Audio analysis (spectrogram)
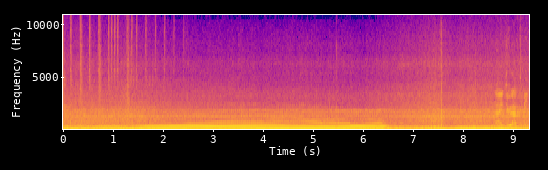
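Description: A car with Work VS-KF wheels drives past at night, its engine note rising in a loud steady drone with harmonic whine, then fading.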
